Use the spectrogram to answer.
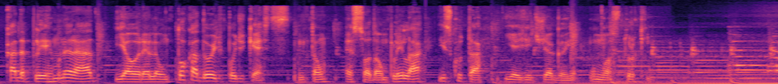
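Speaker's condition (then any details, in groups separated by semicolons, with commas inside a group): No condition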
